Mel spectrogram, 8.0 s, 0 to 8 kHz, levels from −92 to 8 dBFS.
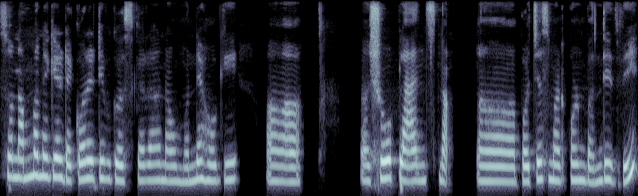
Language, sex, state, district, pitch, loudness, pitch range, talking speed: Kannada, female, Karnataka, Shimoga, 245 Hz, -17 LUFS, 230-265 Hz, 130 wpm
